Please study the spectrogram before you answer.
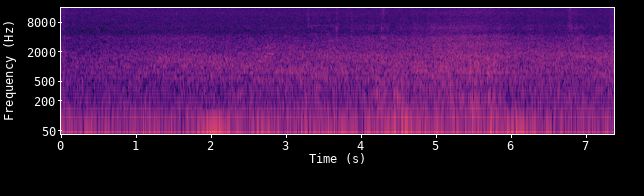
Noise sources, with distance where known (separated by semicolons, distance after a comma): medium-sounding engine, far; person or small group talking, far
